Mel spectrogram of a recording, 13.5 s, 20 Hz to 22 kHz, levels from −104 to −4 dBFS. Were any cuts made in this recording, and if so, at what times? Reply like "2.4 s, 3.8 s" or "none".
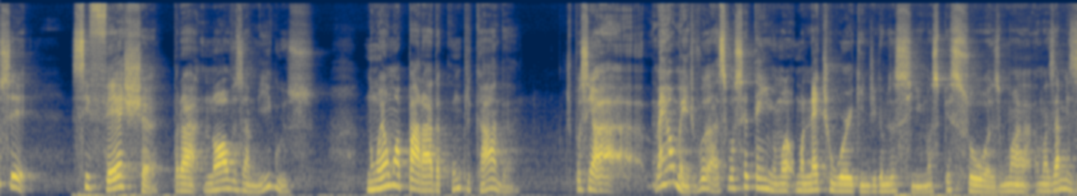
8.1 s, 9.9 s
